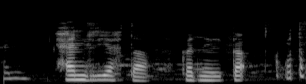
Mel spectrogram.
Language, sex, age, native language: Icelandic, male, 11, Icelandic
